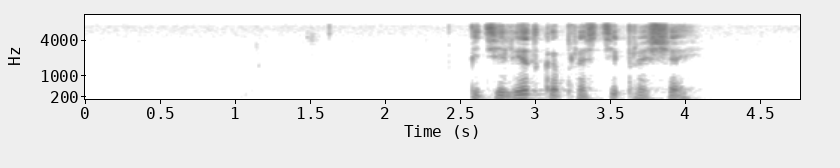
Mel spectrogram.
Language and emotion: Russian, neutral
